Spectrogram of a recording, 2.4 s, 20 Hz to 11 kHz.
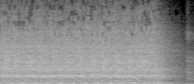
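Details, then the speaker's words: Toyota 2JZ engine, first start attempt with fuel pump disabled: steady starter whir with even compression pulses for two seconds that never catches; cranking without starting while ECU reads rpm and oil circulates. "sweet well it's not starting but it's pretty dang cool to have it make some noise even if it's not idling and starting noise pretty awesome to see the engine turn"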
